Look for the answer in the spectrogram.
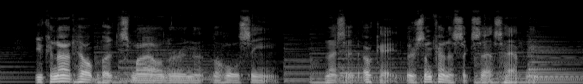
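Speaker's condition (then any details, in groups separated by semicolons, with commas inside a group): Cleft lip and palate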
